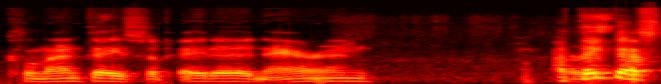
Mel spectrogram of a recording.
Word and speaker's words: Cepeda: Yeah, Cepeda. I didn't want to pronounce it wrong in case he's watching.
